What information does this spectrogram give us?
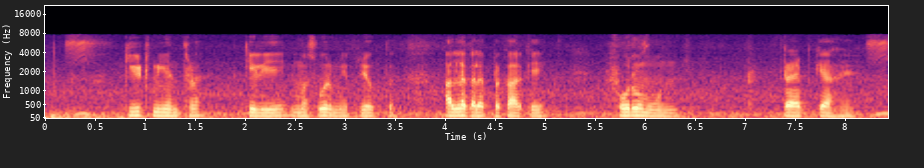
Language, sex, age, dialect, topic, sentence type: Hindi, male, 46-50, Awadhi Bundeli, agriculture, question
